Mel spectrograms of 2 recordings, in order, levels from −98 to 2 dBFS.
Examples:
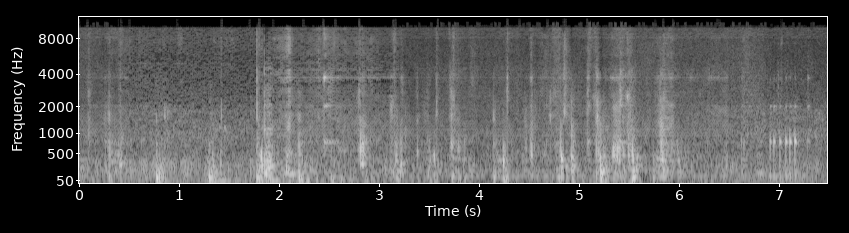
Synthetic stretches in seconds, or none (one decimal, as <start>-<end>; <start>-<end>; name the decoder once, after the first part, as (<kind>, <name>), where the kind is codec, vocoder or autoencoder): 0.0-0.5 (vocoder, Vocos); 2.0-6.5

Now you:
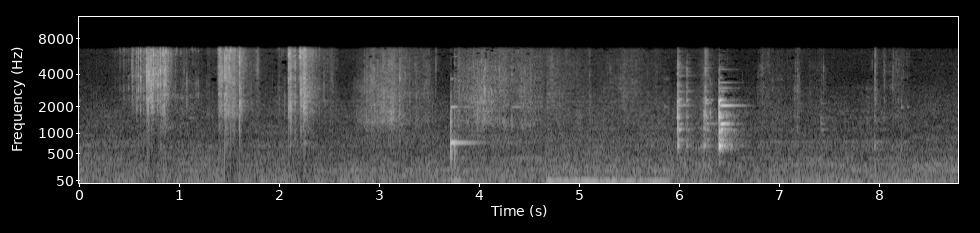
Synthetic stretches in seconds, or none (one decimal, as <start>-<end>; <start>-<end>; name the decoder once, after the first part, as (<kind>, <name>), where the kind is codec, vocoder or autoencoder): 1.3-3.5 (vocoder, Vocos); 4.6-6.3

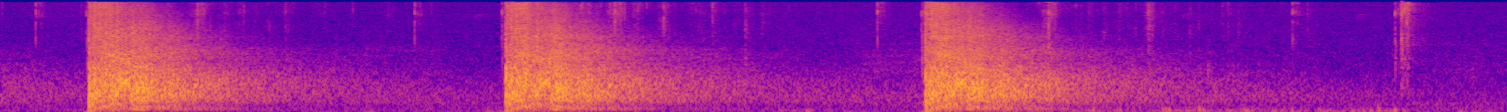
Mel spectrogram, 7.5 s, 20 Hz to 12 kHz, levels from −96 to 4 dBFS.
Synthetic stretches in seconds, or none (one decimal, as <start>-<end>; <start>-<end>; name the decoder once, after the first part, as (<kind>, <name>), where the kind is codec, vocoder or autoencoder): 0.7-1.4 (vocoder, Vocos); 2.6-6.6

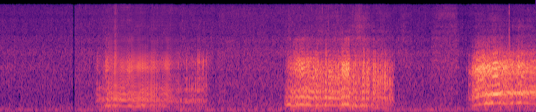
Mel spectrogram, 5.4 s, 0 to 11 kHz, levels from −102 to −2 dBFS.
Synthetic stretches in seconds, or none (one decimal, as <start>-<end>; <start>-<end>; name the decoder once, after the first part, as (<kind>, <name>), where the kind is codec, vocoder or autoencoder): 1.1-1.8 (vocoder, Vocos)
